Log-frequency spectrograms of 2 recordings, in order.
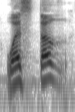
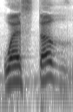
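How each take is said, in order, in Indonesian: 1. Bunyi gh terakhir dipotong pendek. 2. Bunyi gh terakhir dipotong pendek.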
